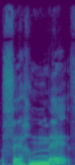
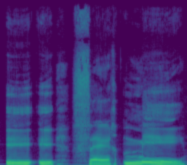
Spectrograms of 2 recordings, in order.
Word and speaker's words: fermé: So this one was fermé. Look at all the options, in fact. Hop là. First one is once again the close sound. So the close E. Fermé.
